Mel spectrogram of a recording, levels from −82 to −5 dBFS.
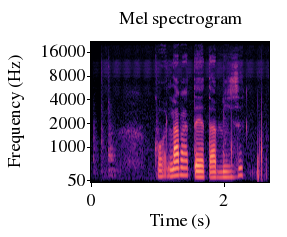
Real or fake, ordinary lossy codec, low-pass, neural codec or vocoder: real; none; none; none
